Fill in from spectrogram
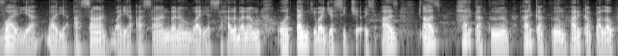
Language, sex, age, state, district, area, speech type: Kashmiri, male, 30-45, Jammu and Kashmir, Srinagar, urban, spontaneous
